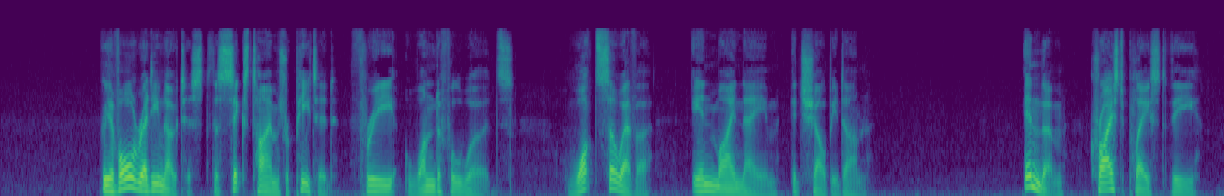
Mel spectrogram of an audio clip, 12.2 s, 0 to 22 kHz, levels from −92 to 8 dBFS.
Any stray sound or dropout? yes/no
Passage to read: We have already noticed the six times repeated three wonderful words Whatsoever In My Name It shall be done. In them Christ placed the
no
